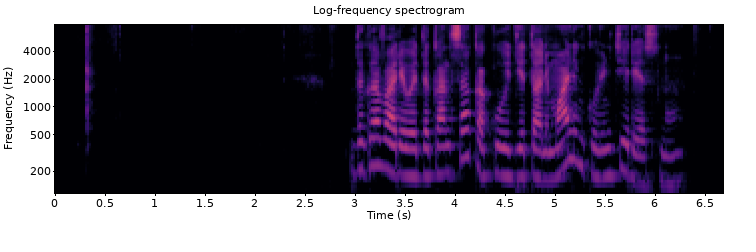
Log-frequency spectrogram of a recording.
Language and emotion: Russian, neutral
